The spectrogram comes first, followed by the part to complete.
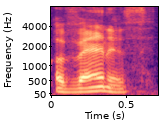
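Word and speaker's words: Avanath: Darrell is Chairman of the National Multifamily Housing Council, as well as the founder, Chairman, and CEO of Avanith.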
